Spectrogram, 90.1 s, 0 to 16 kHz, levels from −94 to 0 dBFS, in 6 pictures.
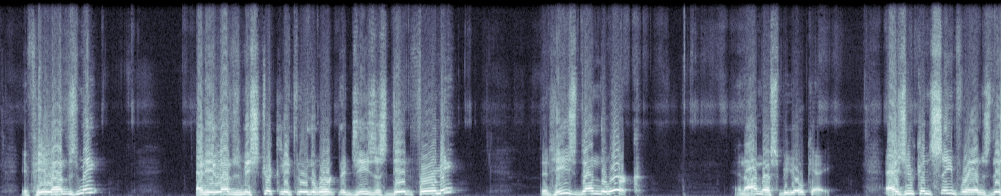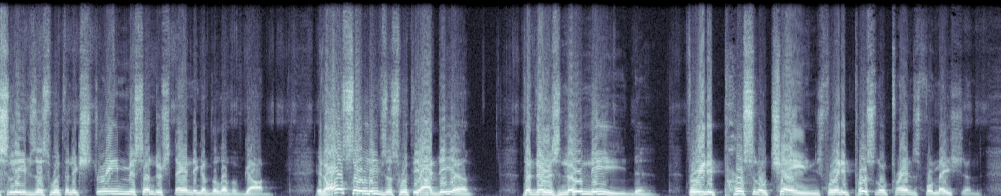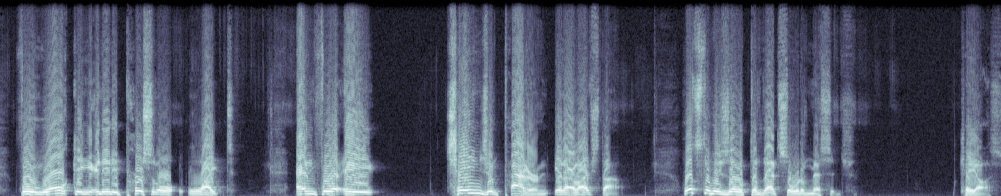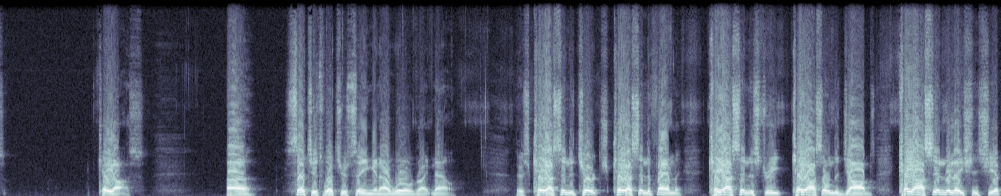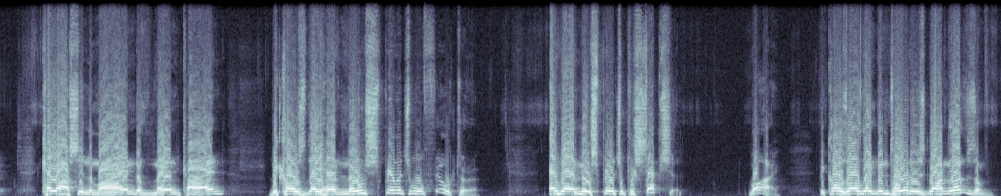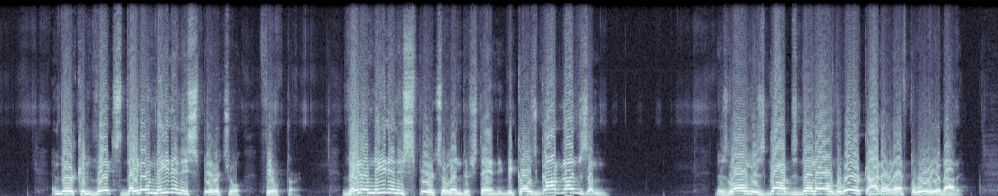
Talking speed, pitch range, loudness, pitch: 120 wpm, 150-210 Hz, -5 LUFS, 180 Hz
